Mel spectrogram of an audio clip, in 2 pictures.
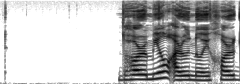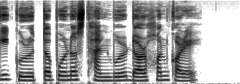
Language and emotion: Assamese, neutral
